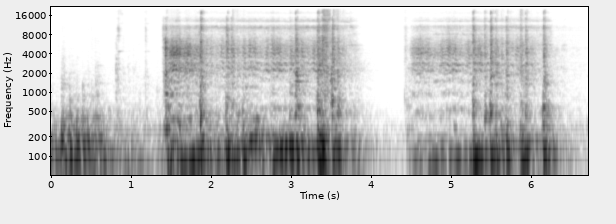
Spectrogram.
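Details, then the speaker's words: 1951 GMC cab-over on its first start attempt, sprayed with brake cleaner as starting fluid and no fuel reaching the carburetor yet. The starter grinds with uneven bursts of firing that catch briefly and die. Ignition timing is off. "Alright, so timing is off. More spray. Nothing up to the carburetor yet."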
